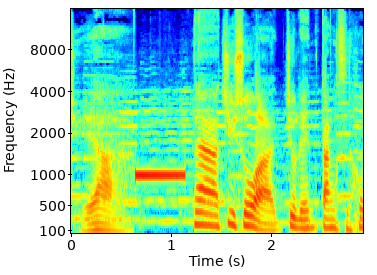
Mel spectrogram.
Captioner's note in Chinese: Beep…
